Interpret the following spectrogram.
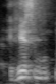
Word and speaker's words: His: फिर यहाँ पे ये आ जाता है, इसको बोलते हैं bundle of हिस, HIS, हिज कह लो चाहे, बट हिस उसका प्रोनाउंसिएशन है, बंडल ऑफ हिस।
